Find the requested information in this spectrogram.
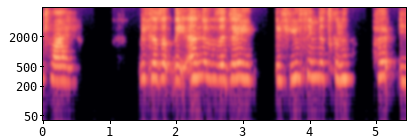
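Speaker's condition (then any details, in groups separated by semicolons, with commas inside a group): Cerebral palsy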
